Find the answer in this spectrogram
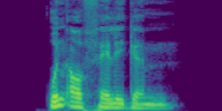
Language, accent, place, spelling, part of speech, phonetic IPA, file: German, Germany, Berlin, unauffälligem, adjective, [ˈʊnˌʔaʊ̯fɛlɪɡəm], De-unauffälligem.ogg
- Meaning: strong dative masculine/neuter singular of unauffällig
